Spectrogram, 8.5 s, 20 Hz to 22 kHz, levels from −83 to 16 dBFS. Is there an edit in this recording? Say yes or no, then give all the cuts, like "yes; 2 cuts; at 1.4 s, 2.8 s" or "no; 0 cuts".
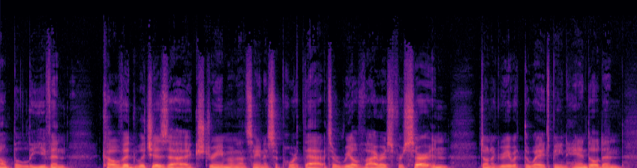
yes; 2 cuts; at 4.3 s, 6.4 s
